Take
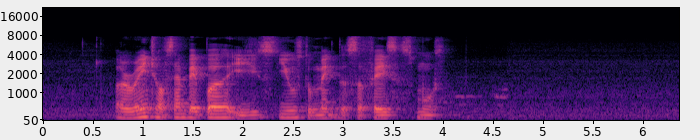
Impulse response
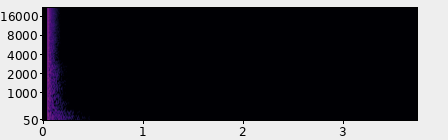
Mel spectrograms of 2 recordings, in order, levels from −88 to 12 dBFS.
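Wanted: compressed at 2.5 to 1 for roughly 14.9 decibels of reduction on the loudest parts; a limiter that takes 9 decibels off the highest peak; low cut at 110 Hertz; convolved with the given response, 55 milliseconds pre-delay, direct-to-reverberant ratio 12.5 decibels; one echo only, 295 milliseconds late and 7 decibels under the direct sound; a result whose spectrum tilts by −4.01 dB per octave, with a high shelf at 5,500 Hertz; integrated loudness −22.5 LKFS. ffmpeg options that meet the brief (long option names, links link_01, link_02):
-filter_complex "[0:a]highpass=110,highshelf=frequency=5500:gain=-6,acompressor=threshold=-39dB:ratio=2.5,alimiter=level_in=4.5dB:limit=-24dB:level=0:latency=1,volume=-4.5dB,aecho=1:1:295:0.447,asplit=2[link_01][link_02];[1:a]atrim=start_sample=2205,adelay=55[link_03];[link_02][link_03]afir=irnorm=-1:irlink=0,volume=-11dB[link_04];[link_01][link_04]amix=inputs=2:normalize=0,volume=17.5dB"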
